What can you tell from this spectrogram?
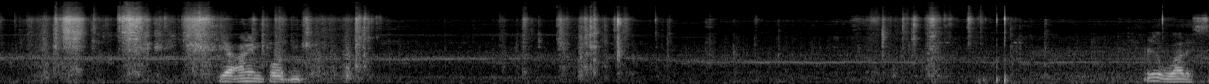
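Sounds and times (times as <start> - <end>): model train motor whine: 0.0 - 12.0.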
